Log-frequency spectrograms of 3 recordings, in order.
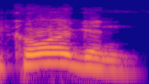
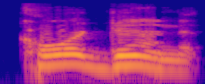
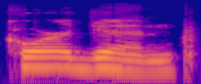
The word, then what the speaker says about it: Corgan: I really Billy Billy Corgan Corgan two syllables not core again I always hear that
